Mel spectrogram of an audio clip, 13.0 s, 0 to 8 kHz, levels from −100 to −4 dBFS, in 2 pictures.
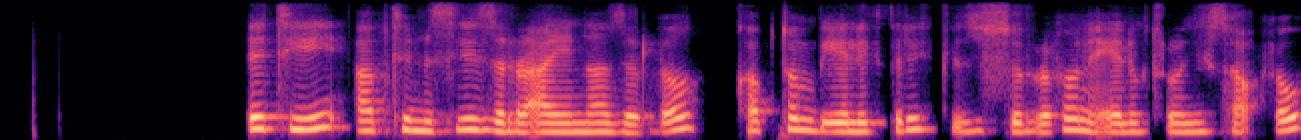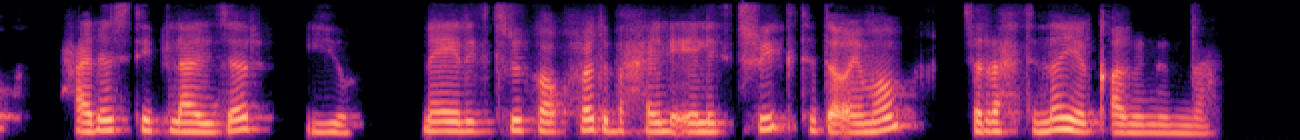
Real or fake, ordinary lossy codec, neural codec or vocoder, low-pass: fake; AAC, 32 kbps; autoencoder, 48 kHz, 32 numbers a frame, DAC-VAE, trained on Japanese speech; 7.2 kHz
